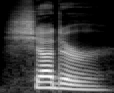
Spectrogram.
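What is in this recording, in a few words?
"shudder", English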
